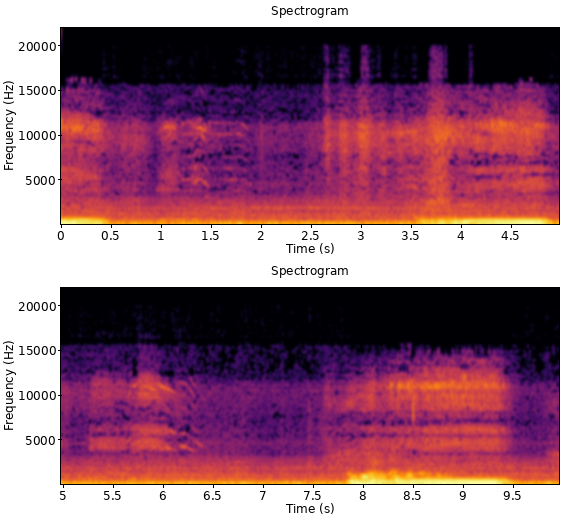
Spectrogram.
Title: My cutie snoring.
